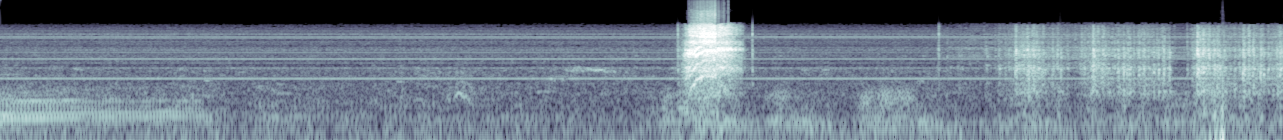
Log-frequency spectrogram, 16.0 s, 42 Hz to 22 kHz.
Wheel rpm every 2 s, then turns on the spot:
0, 0, 0, 0, 30, 0, 20, 20.
12-16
